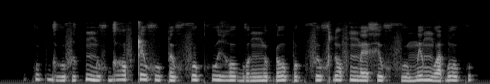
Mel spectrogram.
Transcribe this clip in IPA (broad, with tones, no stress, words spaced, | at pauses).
kʷɯ˦pɡʱu˨fi˦kʷŋ͡mi˨xʷ ɡʱɔ˦fʈe˦xʷɯ˨ pɛ˨xʷfo˦ kʷʰi˦˨ɦo˦˨ɡʷɛ˨ ŋ͡mɯ˨pɽo˦˨ pɤ˨kʷfe˦xʷɗɔ˦f ŋ͡mɛ˦˨xe˦xʷfu˨ me˦ŋʷa˨ɓo˦kʷ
